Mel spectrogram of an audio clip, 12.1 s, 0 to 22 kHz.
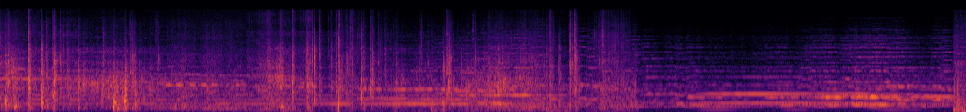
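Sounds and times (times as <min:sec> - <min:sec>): skateboards clattering on ground: 0:00.0 - 0:08.0.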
